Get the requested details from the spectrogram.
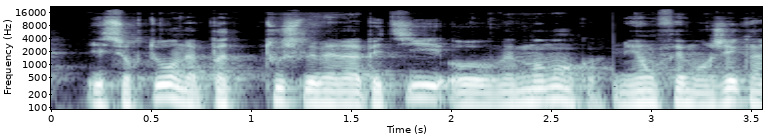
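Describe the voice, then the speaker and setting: This man's voice sits at a medium pitch, with a dark, mellow tone and ordinary pitch variation. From Brittany, Cancale. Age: 30s. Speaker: chef. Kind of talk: interview. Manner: halting.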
